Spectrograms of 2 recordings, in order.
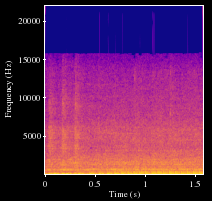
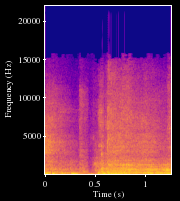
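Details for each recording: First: Honda Click 125i scooter with a replica Pro exhaust, cold start after over a week unused: a quiet, steady, even putter at low idle with no misses or rattles, some outdoor noise, healthy warm-up idle. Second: Suzuki X4 unused for over a week: rough, uneven low chugging as it struggles to start; choke cable broken so choke can't be used; hard starting.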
